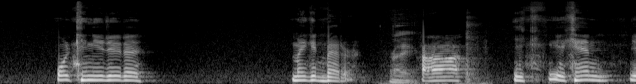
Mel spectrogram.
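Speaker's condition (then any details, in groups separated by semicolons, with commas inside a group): Cerebral palsy; no speech therapy, some words hard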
